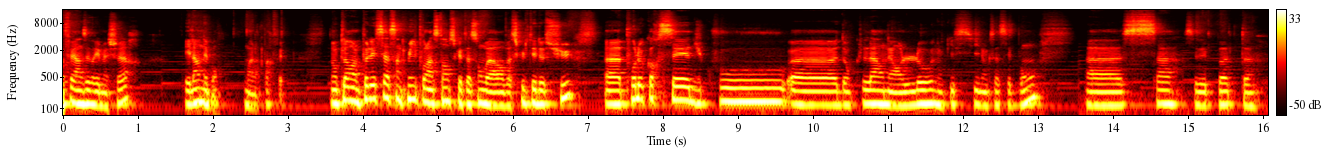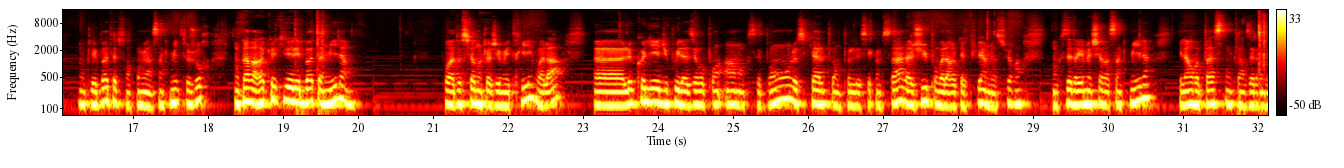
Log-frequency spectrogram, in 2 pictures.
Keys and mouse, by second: 2.2 right click, 7.0 right click, 15.2 right click.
